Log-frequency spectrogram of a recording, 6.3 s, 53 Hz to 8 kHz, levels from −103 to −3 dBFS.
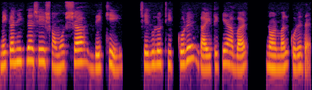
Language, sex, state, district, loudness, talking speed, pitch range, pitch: Bengali, female, West Bengal, Kolkata, -28 LUFS, 125 wpm, 190-245 Hz, 210 Hz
